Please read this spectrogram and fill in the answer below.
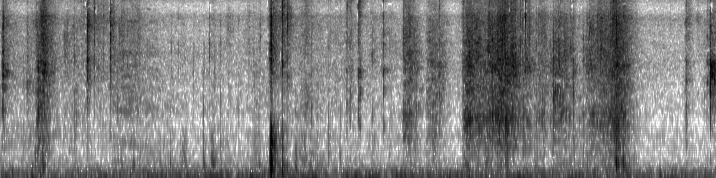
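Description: Off-camera handling noises: scattered light clicks and one sharp tap about two seconds in, with a brief soft rustle a little later.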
